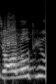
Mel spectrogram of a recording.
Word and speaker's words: জলধি: দেখো এই জলধি উচ্চারণ কি? আমরা উচ্চারণই করছি কি, দেখো জলধি, জলধি। এখানে আরেকটা অপশন আছে, তোমরা এটাকে বলতে পারো, কিন্তু এখানে জ উচ্চারণ হবে, কিন্তু জ উচ্চারণ হচ্ছে না। কি উচ্চারণ হচ্ছে? জলধি। তাই এখানে একার ওকার হবে, কিন্তু এটা হবে না, এটাও হবে না, এটাও হবে না। সঠিক উত্তর হবে হচ্ছে জলধি।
